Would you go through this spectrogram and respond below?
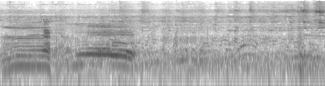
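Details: Cattle at a karapan sapi bull race training session at the Asemanis field in Pamekasan, Madura, Indonesia: a drawn-out, harmonic, nasal moo, then a second falling bellow, with crowd chatter and outdoor bustle behind.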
